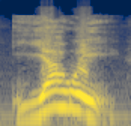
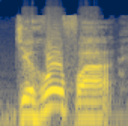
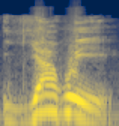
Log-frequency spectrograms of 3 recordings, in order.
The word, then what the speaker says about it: Yahweh: the name was pronounced Yahweh. Volume 7, 1972, page 680. Demikian pula dengan Unger's Bible Dictionary menjelaskan sebagai berikut. Yahweh, the Hebrew Tetragrammaton, YHWH, traditionally pronounced Jehovah, is known to be correctly vocalized Yahweh.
